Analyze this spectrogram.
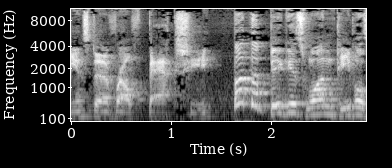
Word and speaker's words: Ralph Bakshi: there for whatever reason i could never quite pronounce correctly like judge hirsch instead of judd hirsch ralph bashke instead of ralph bakshi but the biggest one people seem to harp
